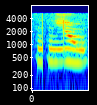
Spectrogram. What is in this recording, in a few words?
Web Search, Cantonese girl; ICQ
